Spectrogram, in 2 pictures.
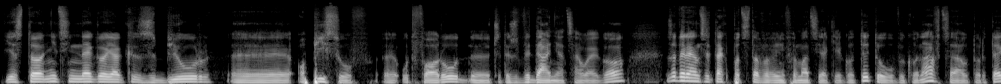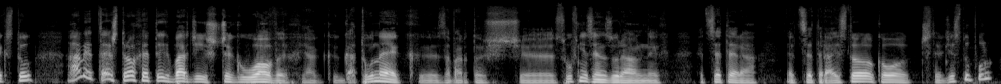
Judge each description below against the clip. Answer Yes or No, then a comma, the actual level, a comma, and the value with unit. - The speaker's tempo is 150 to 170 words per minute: No, average, 130 wpm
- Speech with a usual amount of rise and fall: No, wide, 6.4 semitones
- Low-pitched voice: Yes, low, 100 Hz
